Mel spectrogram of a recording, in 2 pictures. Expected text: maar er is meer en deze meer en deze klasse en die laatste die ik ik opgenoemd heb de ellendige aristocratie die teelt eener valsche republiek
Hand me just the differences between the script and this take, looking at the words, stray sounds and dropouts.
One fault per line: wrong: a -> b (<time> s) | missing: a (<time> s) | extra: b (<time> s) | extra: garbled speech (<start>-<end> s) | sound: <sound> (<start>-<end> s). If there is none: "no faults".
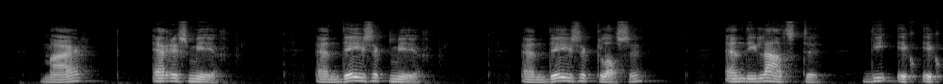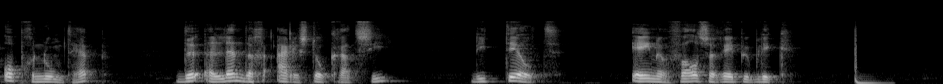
sound: thud (18.0-18.4 s)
